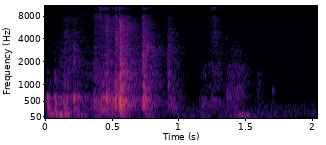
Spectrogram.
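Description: Cardboard flat rate shipping box being handled and moved on a wooden tabletop: a run of scuffs, rustles and light knocks over the first second and a half, fading out.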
